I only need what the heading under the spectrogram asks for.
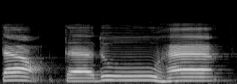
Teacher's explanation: عین کو گلے سے کریں گے ، تا عین زبر تا، تا زبر تا، دال و پیش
